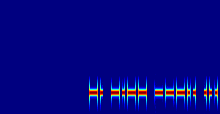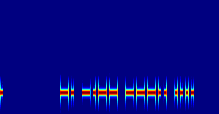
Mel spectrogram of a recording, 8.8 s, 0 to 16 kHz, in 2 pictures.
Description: Morse code, heard as a keyed tone, about 22 wpm, 700 Hz. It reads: NY8H NY8H
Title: USA Call Signs - 4 Characters - Repeated 3x - 22wpm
